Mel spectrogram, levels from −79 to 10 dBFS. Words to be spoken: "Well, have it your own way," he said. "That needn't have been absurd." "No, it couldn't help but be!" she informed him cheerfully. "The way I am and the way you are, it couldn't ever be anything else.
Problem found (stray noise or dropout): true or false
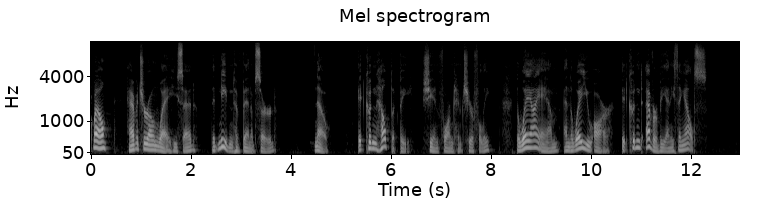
false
